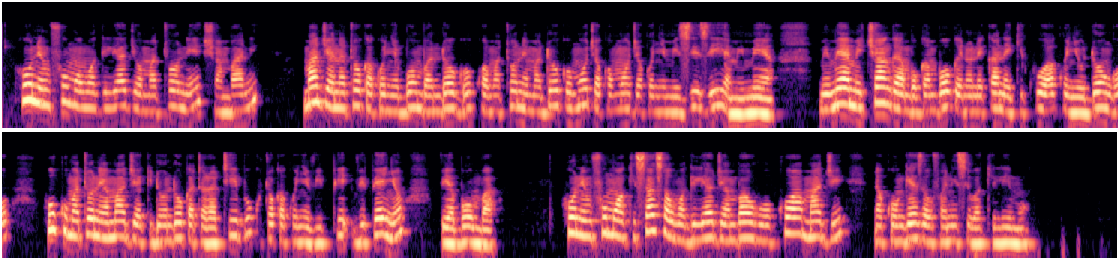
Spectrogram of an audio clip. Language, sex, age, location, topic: Swahili, female, 36-49, Nairobi, agriculture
